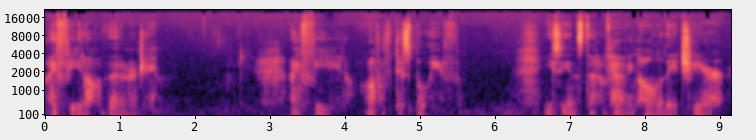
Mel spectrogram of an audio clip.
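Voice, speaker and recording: A man voicing a sinister, taunting Christmas demon in a slow, hoarse, menacing whisper for an ASMR roleplay. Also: fairly low pitch, bright, forceful tone, heavily acted. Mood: cold threatening. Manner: slow, menacing, drawn-out phrasing.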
